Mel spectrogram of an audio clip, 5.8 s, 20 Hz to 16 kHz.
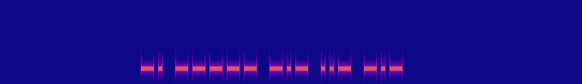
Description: Morse code, heard as a keyed tone, about 28 wpm, 700 Hz. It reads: N0KUK
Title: USA Call Signs - 5 Characters - Repeated 2x - 28wpm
